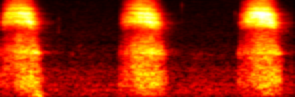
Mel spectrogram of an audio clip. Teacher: 이 사이로 바람이 나가면서 소리가 나죠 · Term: 시옷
